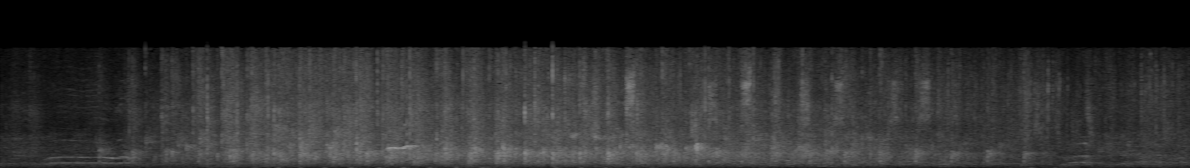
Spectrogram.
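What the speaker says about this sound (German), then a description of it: "Einen großen Applaus für unsere Marlene" Guests at a parish ball in Pischelsdorf applaud warmly, a dense, steady round of clapping lasting throughout, with some voices and cheering mixed in beneath.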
